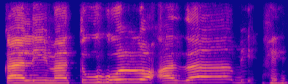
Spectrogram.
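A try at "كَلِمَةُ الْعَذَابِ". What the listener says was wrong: Jangan tambah ha. Kalimatul, bukan kalimatuhul. Kalimatul azab.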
